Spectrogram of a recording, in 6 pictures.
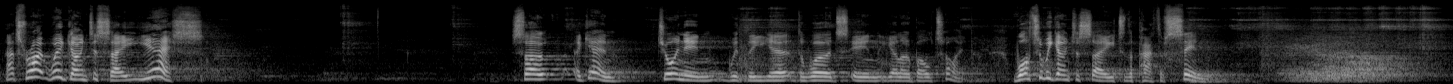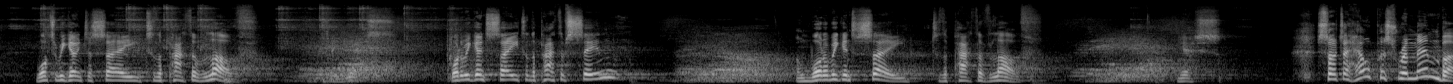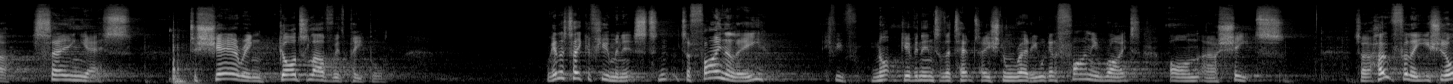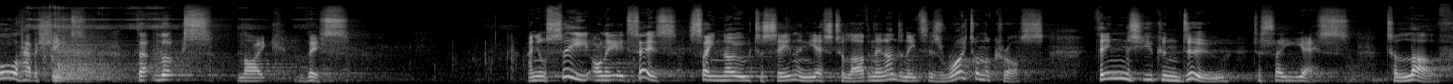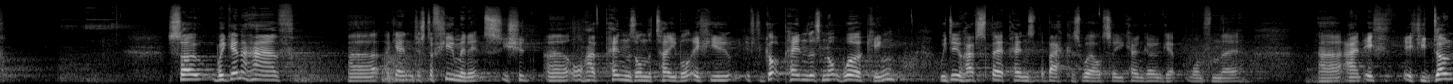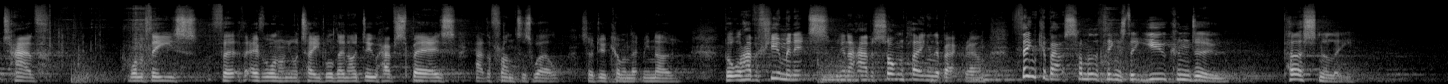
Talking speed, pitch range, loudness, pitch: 180 wpm, 175-230 Hz, -25 LUFS, 195 Hz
